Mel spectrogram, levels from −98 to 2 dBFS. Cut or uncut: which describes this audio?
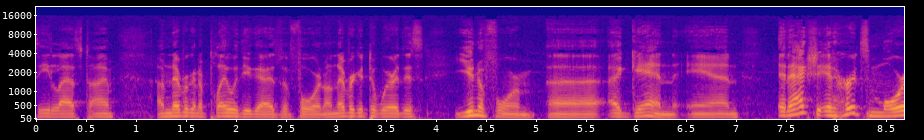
uncut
